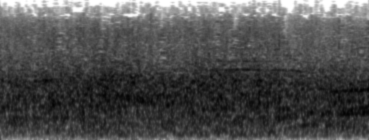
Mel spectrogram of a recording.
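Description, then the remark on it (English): A crowd applauds steadily for State Representatives Matt Maddock and Stephen Kara, a dense wash of many hands clapping at once that stays evenly loud from start to finish, with no voices rising above it. “I'll clap.”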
